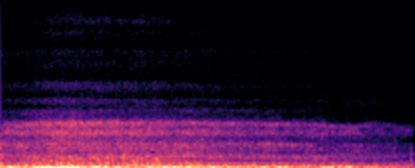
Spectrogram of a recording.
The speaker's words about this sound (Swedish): och lyssna till ljudet av andetaget och känslan av andetaget som blir när du andas ut med det här lätta motståndet. Vi har då aktiverat vårt halslås, eller Jalandhara Bandha som den också kallas.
